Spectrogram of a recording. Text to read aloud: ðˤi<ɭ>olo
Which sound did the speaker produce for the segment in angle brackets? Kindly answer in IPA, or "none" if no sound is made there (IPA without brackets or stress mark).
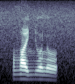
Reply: ʎ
